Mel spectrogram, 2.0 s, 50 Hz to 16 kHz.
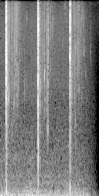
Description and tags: Agua Chapoteo Charco
Sound stepping on a puddle formed repeatedly.
upf-cs13, water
